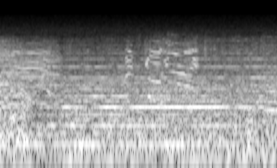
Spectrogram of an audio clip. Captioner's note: Toland screaming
